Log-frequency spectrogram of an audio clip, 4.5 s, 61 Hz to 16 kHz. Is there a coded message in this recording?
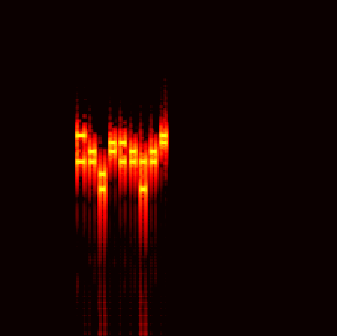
Yes: multi-frequency trunk signalling (R1, as on North American trunks) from 1.0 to 2.2 s, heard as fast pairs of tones, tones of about 70 ms. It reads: KP 6109626 ST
